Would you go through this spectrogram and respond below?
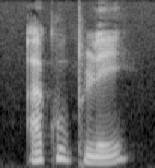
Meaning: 1. to pair up, go together, get into a couple (of two things, to become one) 2. to unite, put together, join (of two things, to cause to become one) 3. to mate
- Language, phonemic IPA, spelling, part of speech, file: French, /a.ku.ple/, accoupler, verb, Fr-accoupler.ogg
